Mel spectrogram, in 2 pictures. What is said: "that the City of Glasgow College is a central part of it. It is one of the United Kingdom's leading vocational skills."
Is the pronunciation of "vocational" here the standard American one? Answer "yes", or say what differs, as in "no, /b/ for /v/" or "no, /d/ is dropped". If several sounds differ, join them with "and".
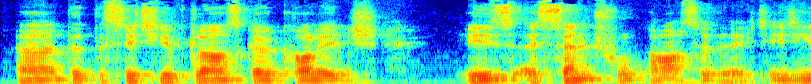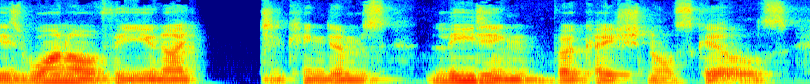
yes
